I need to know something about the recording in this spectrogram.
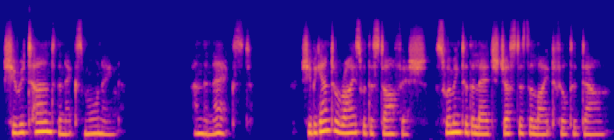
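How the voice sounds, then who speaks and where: A woman narrating a bedtime story in a gentle, soothing, partly whispered voice. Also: medium pitch, unhurried.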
